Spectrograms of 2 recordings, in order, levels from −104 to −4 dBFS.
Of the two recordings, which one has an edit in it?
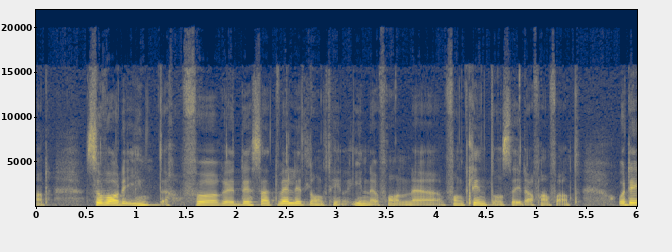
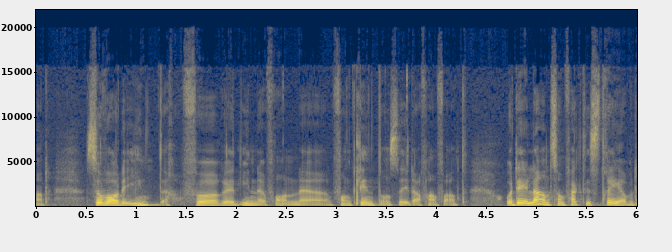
second; 1 cut; at 2.0 s

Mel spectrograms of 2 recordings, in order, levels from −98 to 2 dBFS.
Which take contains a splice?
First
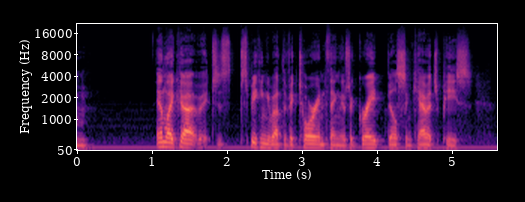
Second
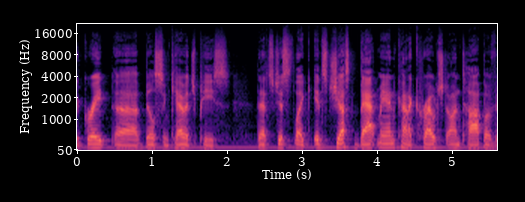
first; 2 cuts; at 1.8 s, 4.1 s

